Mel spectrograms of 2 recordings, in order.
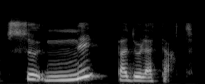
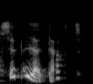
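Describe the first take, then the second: First: The negation 'ne' is clearly pronounced. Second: The negation 'ne' is left out entirely. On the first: This is careful, correct French. "on commencerait par mettre la négation entière" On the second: This is casual spoken French. "la négation est malmenée et que bah, elle est tronquée"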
